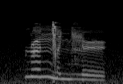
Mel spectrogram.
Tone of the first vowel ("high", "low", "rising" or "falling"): high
